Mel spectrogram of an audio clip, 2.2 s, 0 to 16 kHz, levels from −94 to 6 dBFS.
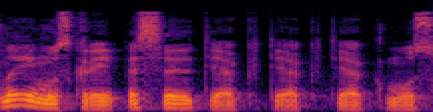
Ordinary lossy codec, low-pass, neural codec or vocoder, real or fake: MP3, 48 kbps; 14.4 kHz; none; real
